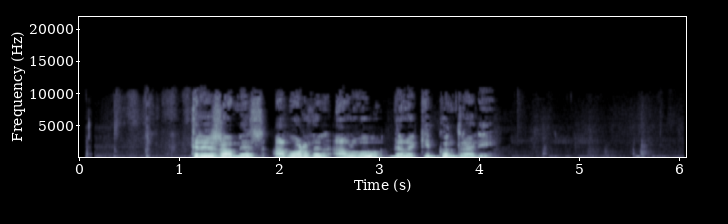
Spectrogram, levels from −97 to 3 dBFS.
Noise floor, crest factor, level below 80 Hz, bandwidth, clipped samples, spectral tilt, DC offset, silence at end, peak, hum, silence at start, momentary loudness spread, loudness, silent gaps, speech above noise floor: -68 dBFS; 22 dB; -64 dBFS; 10.5 kHz; under 0.1%; -6 dB/octave; under 0.1%; 2 s; -2 dBFS; none; 1.15 s; 9 LU; -21 LUFS; none; 48 dB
